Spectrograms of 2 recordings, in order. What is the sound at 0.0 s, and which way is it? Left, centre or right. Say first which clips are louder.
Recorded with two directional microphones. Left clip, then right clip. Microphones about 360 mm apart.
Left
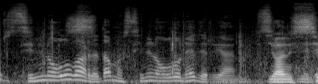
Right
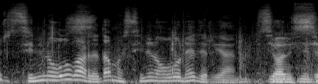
Speech: right 3 dB; right.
